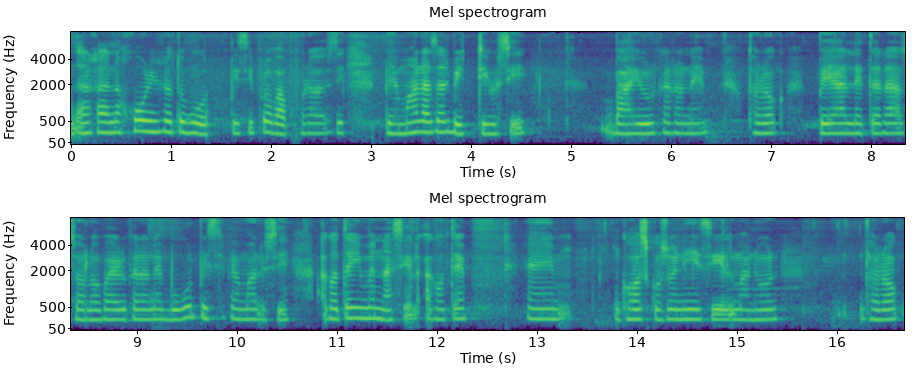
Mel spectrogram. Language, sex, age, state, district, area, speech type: Assamese, female, 18-30, Assam, Darrang, rural, spontaneous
